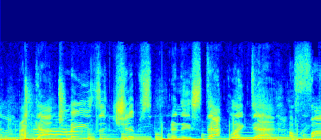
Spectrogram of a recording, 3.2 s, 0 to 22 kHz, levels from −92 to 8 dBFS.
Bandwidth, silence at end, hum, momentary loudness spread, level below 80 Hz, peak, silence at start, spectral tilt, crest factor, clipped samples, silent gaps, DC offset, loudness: 14.5 kHz; 0 s; none; 7 LU; -22 dBFS; -4 dBFS; 0 s; -4.5 dB/octave; 16 dB; under 0.1%; none; under 0.1%; -22 LUFS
